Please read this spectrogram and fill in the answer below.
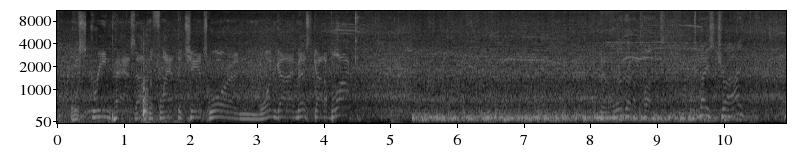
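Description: Football game broadcast playing quietly: a commentator talking, then from about five seconds in a steady stadium crowd noise.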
